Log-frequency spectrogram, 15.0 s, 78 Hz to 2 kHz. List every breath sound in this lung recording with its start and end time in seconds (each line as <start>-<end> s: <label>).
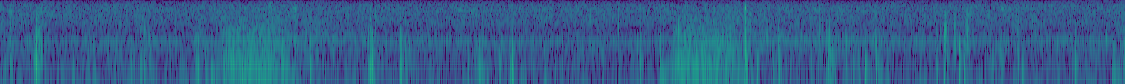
2.74-3.91 s: inhalation
8.82-10.21 s: inhalation
14.83-15.00 s: inhalation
